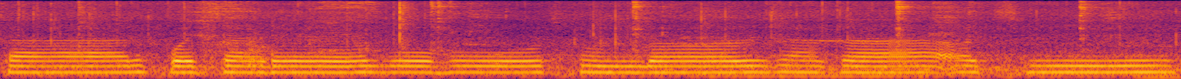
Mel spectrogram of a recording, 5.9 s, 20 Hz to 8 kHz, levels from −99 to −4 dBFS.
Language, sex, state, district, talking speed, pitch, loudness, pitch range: Odia, male, Odisha, Sambalpur, 60 wpm, 190 Hz, -20 LUFS, 190-195 Hz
